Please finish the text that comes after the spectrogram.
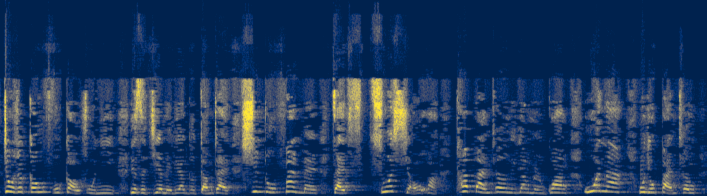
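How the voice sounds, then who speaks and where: A woman's voice: high voice, a little slow, few pauses, darkish tone. A woman voicing a young warrior daughter who pleads tearfully with her father.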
